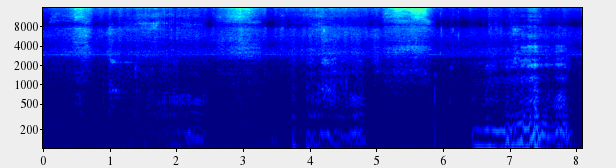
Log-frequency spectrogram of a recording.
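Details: A male French Bulldog rolled over for belly rubs makes its happy noise: low, rumbling grunts and snorts that swell into a louder, throaty groan near the end, while a person coos softly.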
